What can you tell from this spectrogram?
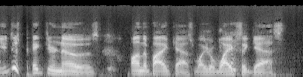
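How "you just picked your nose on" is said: plain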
